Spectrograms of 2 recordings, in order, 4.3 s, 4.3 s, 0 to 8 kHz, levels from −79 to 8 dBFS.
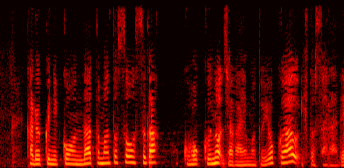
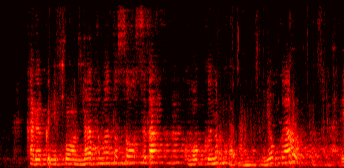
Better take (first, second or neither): first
